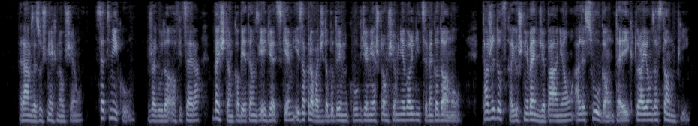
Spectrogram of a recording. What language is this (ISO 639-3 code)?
pol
